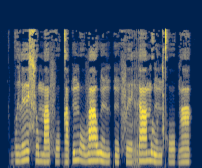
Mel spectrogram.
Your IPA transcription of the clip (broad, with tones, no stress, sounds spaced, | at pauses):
ɡʷ i˨ l eː˦ s ʊ˨ m a˨ f oː˨ ɡ a˨ p ũ˦ m oː˨ β aː˦ w ũ˨ ŋ kʷ ũ˨ f e˨ r aː˦ m ɣ ũ˨ n kʰ oː˨ ɡ ã˦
